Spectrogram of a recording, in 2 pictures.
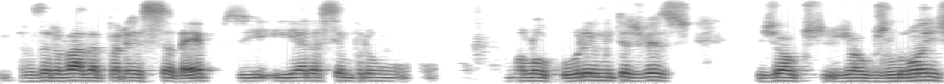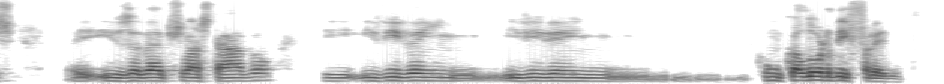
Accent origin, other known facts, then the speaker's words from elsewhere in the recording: Portugal; nós em Portugal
